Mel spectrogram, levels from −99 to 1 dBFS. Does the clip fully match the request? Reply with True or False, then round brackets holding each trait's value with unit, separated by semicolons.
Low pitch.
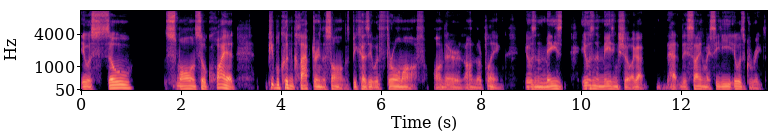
True (90 Hz)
